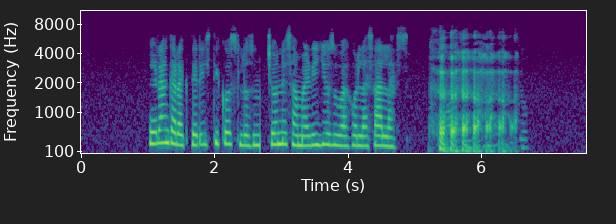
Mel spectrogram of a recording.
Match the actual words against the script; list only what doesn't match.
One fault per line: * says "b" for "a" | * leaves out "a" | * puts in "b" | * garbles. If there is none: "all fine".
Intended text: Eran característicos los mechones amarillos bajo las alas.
all fine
